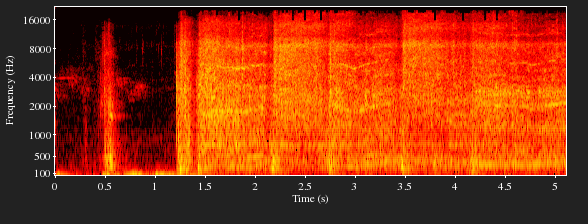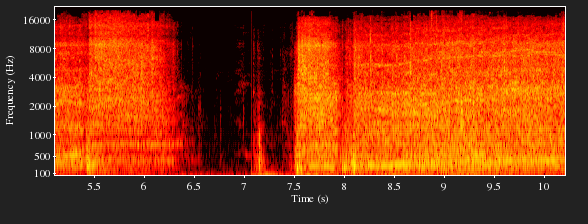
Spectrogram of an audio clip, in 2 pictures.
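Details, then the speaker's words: Power Wheels ride-on toy test run after repair with a different, taller shifter fitted: steady electric motor whine with light gear chatter, a brief stop, then runs again; about to try reverse, drive appears fixed. "And yet to try backwards. I think we fixed it. Me too."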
